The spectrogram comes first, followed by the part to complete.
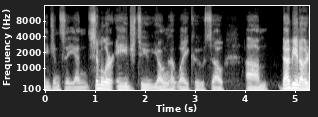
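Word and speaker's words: Younghoe Koo: It is Young Wei Koo. Even though it looks like it's Young Ho, it's Young Wei.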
